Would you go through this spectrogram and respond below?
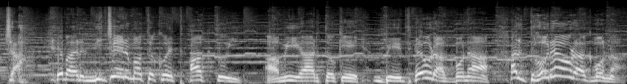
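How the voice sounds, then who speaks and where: A man's voice: high-pitched, very animated, moderate pace. A man voicing a generous, emotional master and father in a cartoon melodrama, repeating his words emphatically. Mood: grateful, commanding. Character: anguished, generous master and doting father, animated wealthy man. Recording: prominent music behind the voice.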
